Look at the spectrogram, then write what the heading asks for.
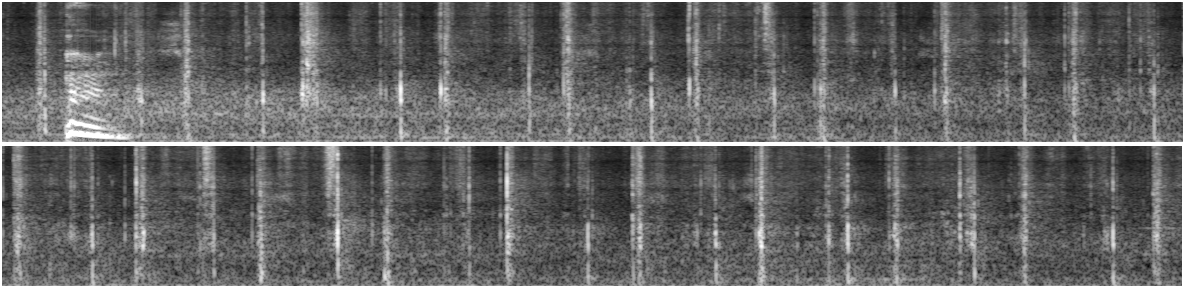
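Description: A tarot deck being shuffled during a tarot and oracle reading, with many crisp, evenly spaced card snaps and riffles that run faintly through the whole clip after a slightly louder opening rustle.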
